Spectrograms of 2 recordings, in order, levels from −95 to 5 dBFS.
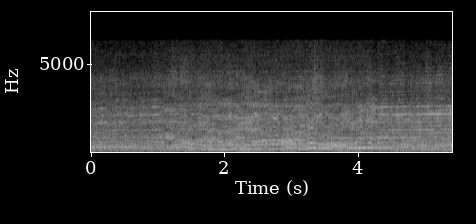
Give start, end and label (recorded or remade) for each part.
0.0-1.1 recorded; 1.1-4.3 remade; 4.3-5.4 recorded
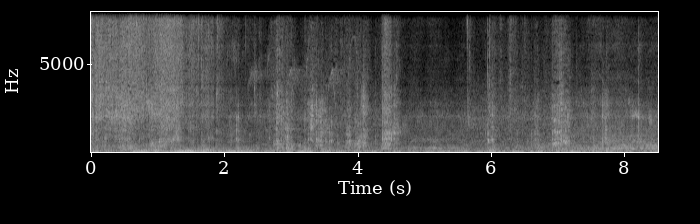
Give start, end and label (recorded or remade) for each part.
0.0-1.1 recorded; 1.1-2.7 remade; 2.7-4.6 recorded; 4.6-5.7 remade; 5.7-7.3 recorded; 7.3-8.5 remade

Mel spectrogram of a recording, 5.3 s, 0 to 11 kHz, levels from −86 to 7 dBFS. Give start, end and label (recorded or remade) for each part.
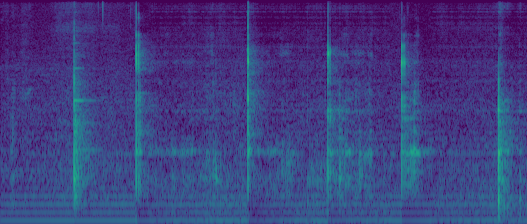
0.0-1.5 recorded; 1.5-3.9 remade; 3.9-4.3 recorded; 4.3-5.3 remade

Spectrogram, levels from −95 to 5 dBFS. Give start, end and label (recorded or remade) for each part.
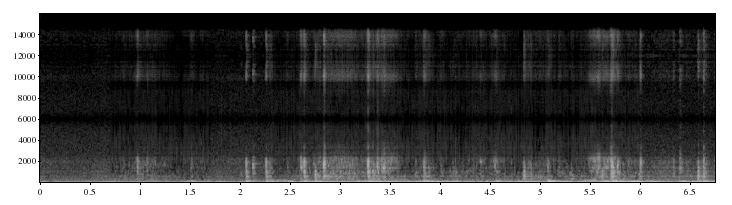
0.0-0.7 recorded; 0.7-1.7 remade; 1.7-2.3 recorded; 2.3-6.0 remade; 6.0-6.8 recorded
